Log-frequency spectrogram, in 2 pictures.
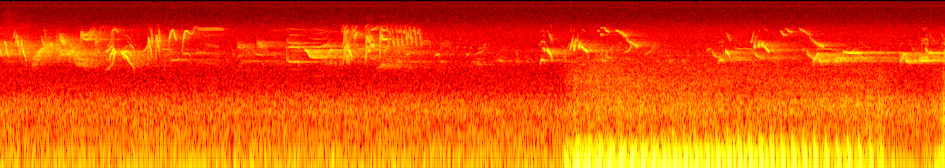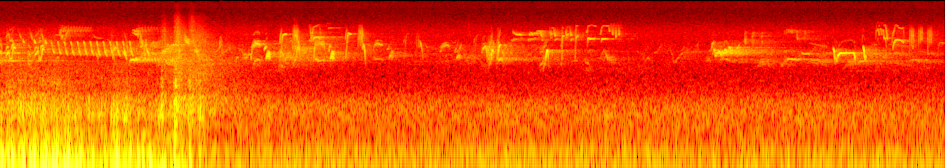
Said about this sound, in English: In the distance, we hear the unmistakable sound of the Swedish forest dragon, the capercaillie. This bird is going to use the evening to fly towards the lek.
